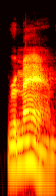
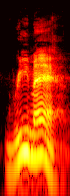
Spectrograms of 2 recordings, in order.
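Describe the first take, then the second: First: The first syllable is unstressed. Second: The first syllable is stressed. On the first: The speaker calls it right. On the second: The speaker calls it wrong.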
